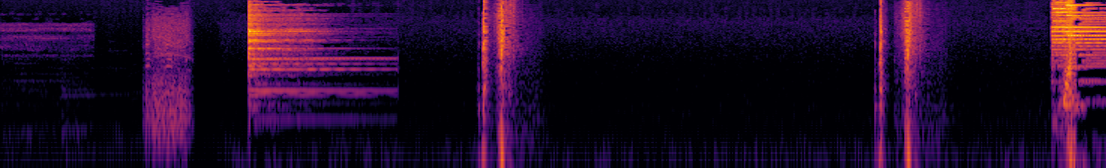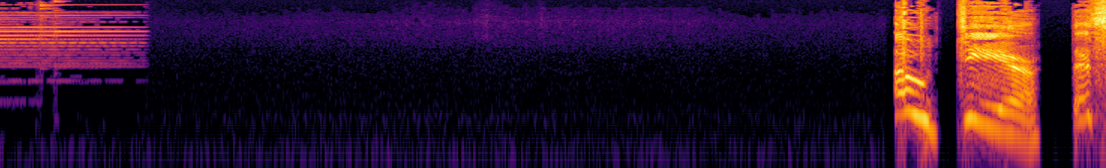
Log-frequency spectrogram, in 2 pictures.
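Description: Soft menu clicks and chimes sound now and then.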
